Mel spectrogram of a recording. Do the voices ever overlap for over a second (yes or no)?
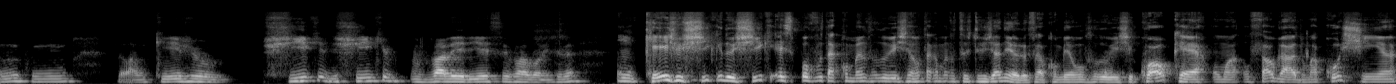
no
